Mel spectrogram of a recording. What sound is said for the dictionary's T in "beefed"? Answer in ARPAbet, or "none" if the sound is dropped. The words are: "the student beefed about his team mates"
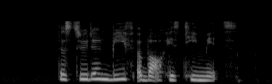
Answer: none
